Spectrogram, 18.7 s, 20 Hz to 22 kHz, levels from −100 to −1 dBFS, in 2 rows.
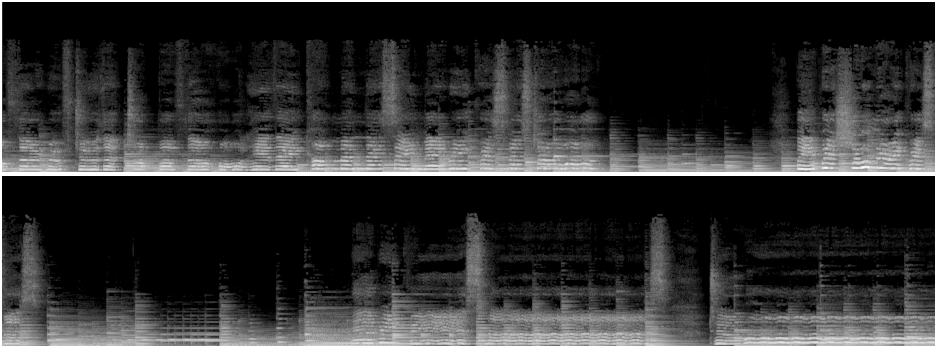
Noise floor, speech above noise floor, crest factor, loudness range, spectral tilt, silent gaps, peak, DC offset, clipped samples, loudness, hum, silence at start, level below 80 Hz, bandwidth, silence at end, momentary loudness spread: -41 dBFS; 23 dB; 20 dB; 7 LU; -6 dB/octave; none; 0 dBFS; under 0.1%; under 0.1%; -21 LUFS; none; 0 s; -44 dBFS; 13.5 kHz; 0 s; 14 LU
